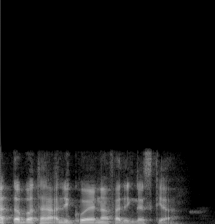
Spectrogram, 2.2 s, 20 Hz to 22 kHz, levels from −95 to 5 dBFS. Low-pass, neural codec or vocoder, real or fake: 7.2 kHz; codec, 16 kHz, 0.8 kbps, ZipCodec; fake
